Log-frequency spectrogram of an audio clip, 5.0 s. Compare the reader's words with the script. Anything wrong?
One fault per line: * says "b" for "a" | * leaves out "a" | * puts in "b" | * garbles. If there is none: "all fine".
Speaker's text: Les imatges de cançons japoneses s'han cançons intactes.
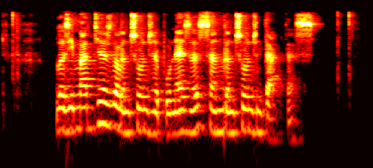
all fine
